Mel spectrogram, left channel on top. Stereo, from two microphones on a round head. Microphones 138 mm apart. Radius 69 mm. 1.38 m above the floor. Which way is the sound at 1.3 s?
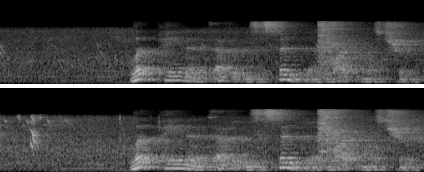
45° left (ahead or behind).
